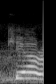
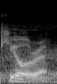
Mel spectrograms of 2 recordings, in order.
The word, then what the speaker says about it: Chiara: Chiara, I was saying Chiora.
